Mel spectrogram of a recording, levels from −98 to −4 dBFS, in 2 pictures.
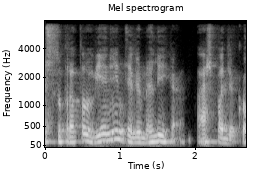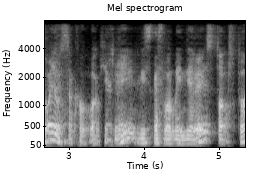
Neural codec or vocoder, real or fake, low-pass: codec, 44.1 kHz, 2.6 kbps, DAC; fake; 7.2 kHz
